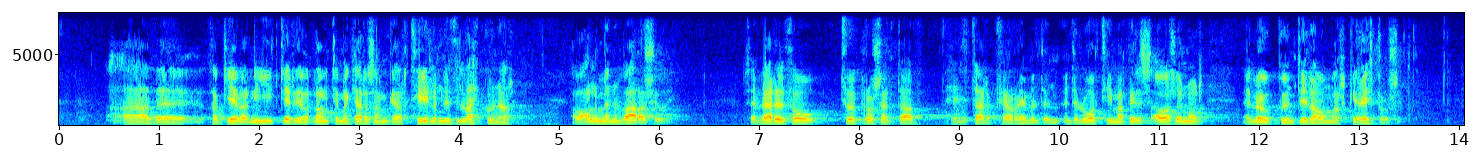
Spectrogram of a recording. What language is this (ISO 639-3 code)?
isl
